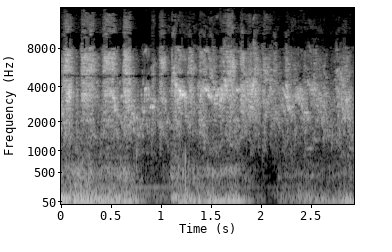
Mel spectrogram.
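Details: Budgerigar chattering, likely in a cage: dense, continuous warbling and squeaky chirps, high and busy, with rapid trills running through the whole stretch and a low rumble underneath.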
